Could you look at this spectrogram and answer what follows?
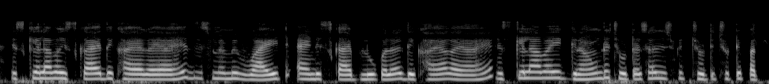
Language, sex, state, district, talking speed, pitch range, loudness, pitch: Hindi, female, Uttar Pradesh, Budaun, 210 wpm, 235-275 Hz, -21 LUFS, 250 Hz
